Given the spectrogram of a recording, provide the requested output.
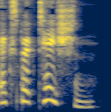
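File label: "expectation", British English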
